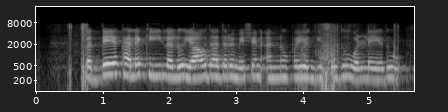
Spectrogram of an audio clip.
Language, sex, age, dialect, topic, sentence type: Kannada, female, 56-60, Coastal/Dakshin, agriculture, question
